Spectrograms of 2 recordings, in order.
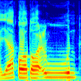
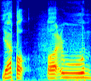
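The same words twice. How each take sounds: First: The q sound runs straight into the next letter. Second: There is a pause after the q sound. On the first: The speaker calls it right. "Langsung ke huruf setelahnya" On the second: The speaker calls it wrong. "Jadi nggak boleh yaqta'un"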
